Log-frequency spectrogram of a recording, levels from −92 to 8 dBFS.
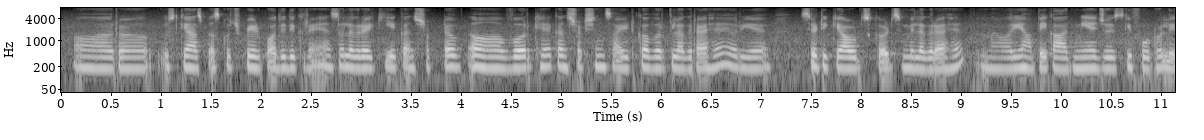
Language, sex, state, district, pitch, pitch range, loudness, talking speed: Hindi, female, Maharashtra, Solapur, 185 Hz, 180-195 Hz, -17 LUFS, 220 wpm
